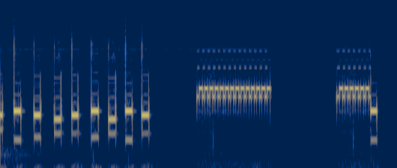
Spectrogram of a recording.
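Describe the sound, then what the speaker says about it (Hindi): A landline telephone being dialed at home: eight quick touch-tone beeps in an even rhythm, then two long ringback tones on the line, clear and close with no talk. "फिर मैंने अपने घर फोन किया।"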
